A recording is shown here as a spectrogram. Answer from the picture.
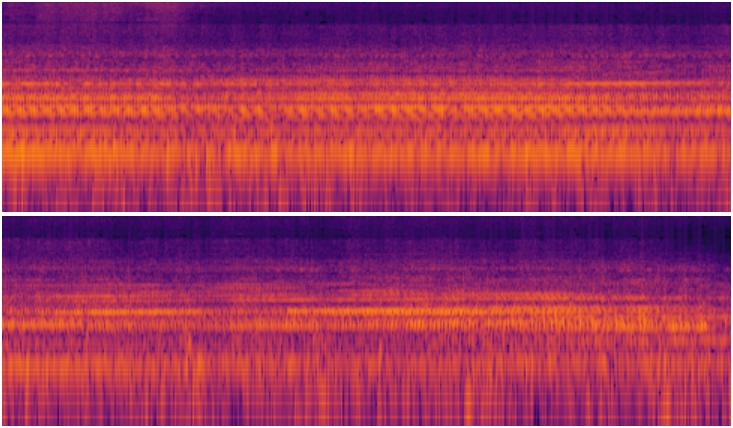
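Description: Open-cockpit sports car's engine pulling steadily at fairly high revs as it climbs, heard from just behind the driver's seat, with its pitch nearly constant.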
